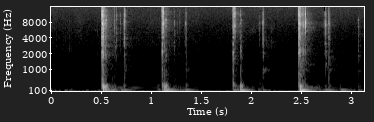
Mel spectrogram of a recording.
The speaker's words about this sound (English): POV, you're smashing my numpad's enter bar.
